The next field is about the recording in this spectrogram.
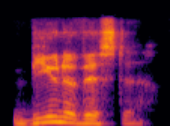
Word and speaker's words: Buena Vista: Because I'm not a Colorado native, and I say Buena Vista, but that's not it, is it? – Buena Vista. – Buena Vista. – Okay. So say it the Colorado wrong Spanish pronunciation, like we do with so many things, like Salida and Lyman.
